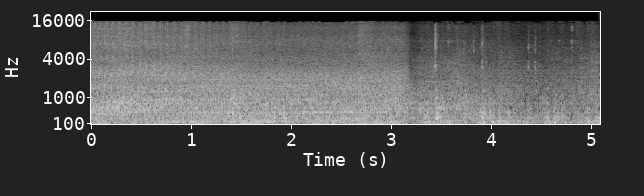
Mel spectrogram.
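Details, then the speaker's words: Petrol engine run on fuel stored in canisters for one year, fed from a canister acting as fuel tank: loud, uneven stumbling beat with popping when pulling away; rough running, fuel apparently gone stale. "а на холостых еще как это работает надеюсь вам слышно от данного человек не хочет [музыка] былина почему а потому что похоже бензин действительно выдохся"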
